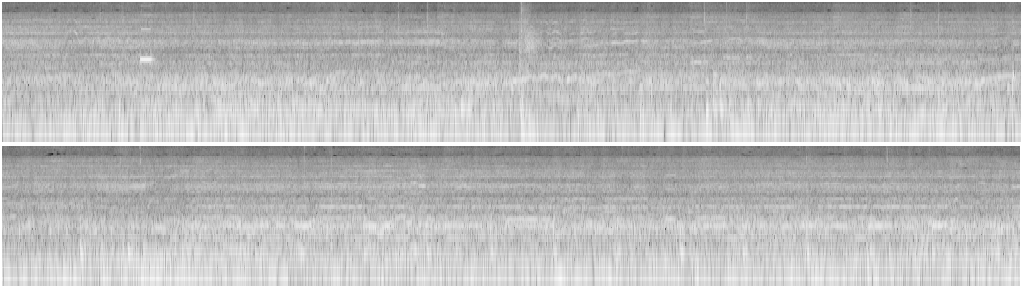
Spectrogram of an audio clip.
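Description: A pachislot machine's Big Bonus music playing loudly, rock-style with guitar, while the bonus round is being played.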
